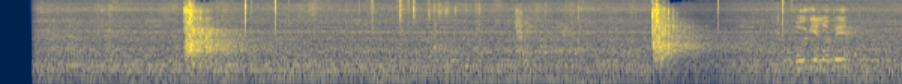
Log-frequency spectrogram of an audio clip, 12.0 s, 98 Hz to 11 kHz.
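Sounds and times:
steady low hum: 0.4 - 12.0
baseball landing smack: 2.4 - 3.4, 8.7 - 9.5.

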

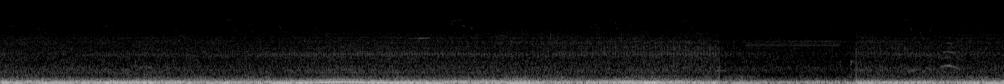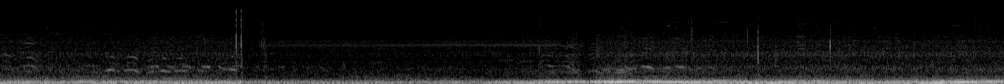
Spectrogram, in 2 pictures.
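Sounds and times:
off-road engines rumbling: 0.0 - 20.0.

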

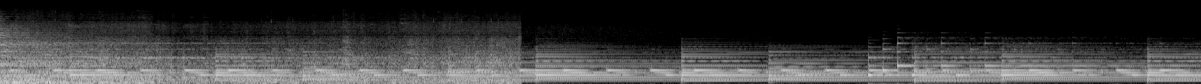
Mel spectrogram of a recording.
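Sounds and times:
music with sustained notes: 0.0 - 12.0.

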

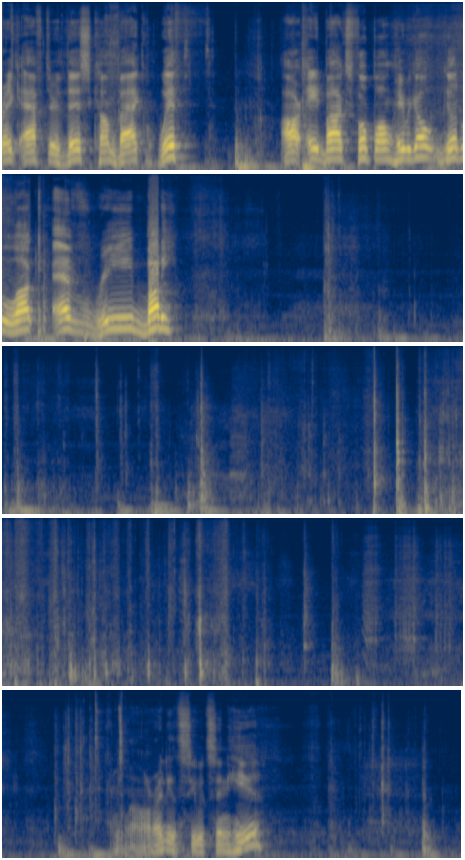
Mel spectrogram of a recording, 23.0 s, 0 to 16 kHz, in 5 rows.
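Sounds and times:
cardboard rustling: 13.4 - 16.6.

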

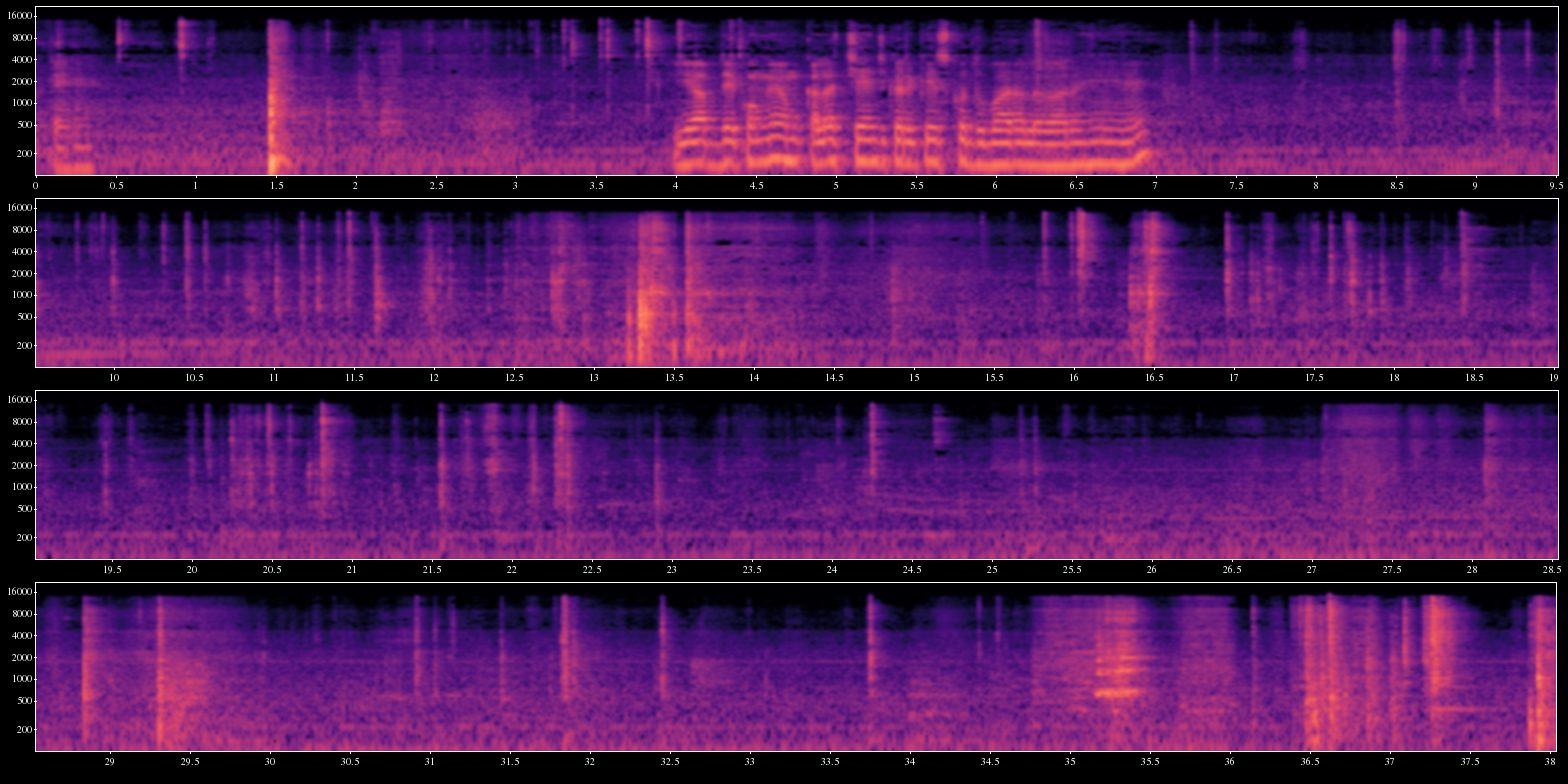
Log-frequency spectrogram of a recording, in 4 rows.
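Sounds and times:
plastic and metal parts clicking: 8.4 - 13.0, 16.8 - 18.6, 19.4 - 23.0.

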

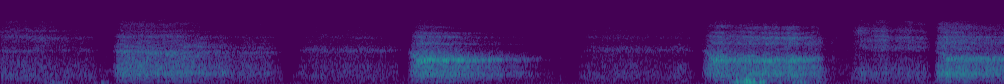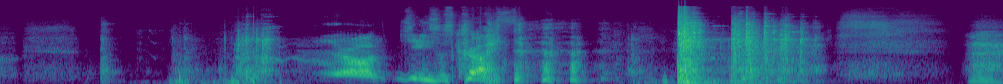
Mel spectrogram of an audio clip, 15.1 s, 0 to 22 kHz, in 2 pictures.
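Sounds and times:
man breathing hard: 0.0 - 8.4, 13.7 - 15.0.

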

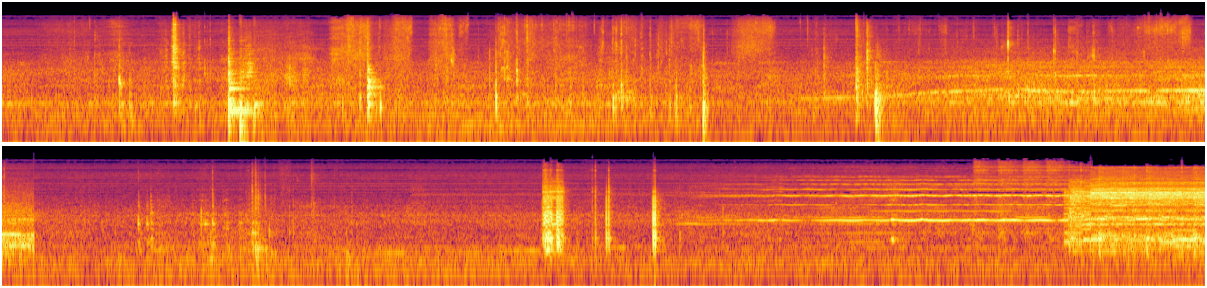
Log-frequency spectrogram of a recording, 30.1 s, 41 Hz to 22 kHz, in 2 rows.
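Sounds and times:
steady low hum: 0.0 - 30.0
papery sliding swishes: 8.4 - 9.8, 13.4 - 15.2.

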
